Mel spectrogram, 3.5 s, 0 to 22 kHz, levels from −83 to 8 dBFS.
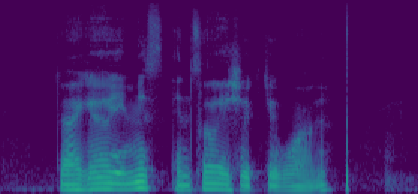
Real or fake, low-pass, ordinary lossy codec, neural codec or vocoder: fake; none; none; codec, 44.1 kHz, 2.6 kbps, SNAC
